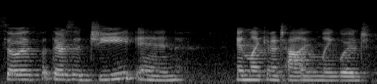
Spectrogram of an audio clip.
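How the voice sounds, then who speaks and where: A woman's voice: mid-range voice, level tone, moderate pace, sharp tone, echoey room, a little hiss or hum, rough recording. A woman talking casually as she cooks and tastes food in her home kitchen for a cooking vlog, chatty and full of "um" and "like". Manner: chatty, many fillers like "um" and "like". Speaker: cooking vlogger.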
